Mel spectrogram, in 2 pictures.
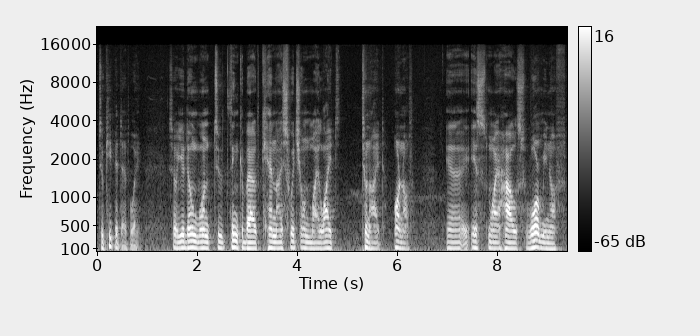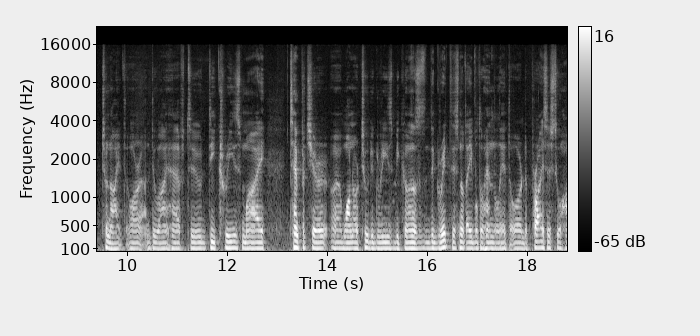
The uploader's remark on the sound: This episode was recorded live at the Global Smart Energy Summit 2018.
